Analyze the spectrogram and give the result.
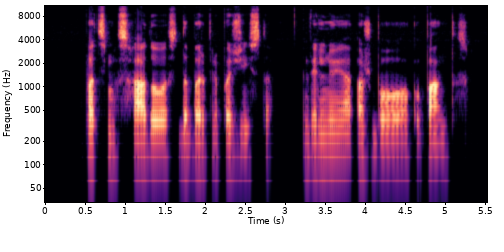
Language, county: Lithuanian, Alytus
